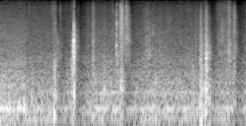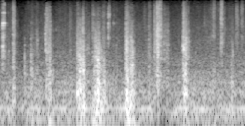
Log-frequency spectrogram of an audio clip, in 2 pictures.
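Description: Clamps clatter as they are handled on a workbench.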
